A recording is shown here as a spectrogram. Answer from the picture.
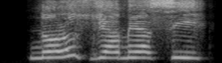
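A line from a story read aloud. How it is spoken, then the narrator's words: Indignant shriek. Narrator (Spanish): chilló Hermione indignada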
